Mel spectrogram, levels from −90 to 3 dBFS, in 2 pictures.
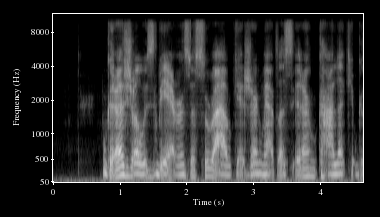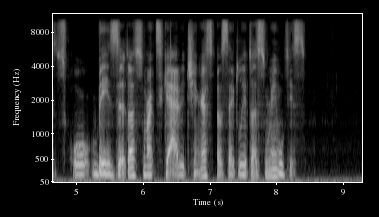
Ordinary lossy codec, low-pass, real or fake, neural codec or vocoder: AAC, 48 kbps; 9.9 kHz; fake; autoencoder, 22.05 kHz, a latent of 192 numbers a frame, VITS, trained on many speakers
